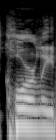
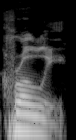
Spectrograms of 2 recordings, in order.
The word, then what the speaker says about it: Corley: I think I spelled his name wrong, but I think it's Corley, not Crowley. Corley.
